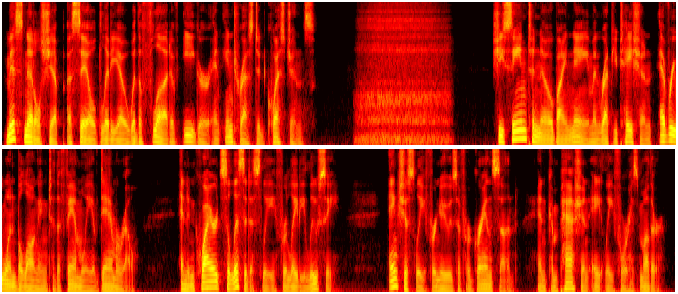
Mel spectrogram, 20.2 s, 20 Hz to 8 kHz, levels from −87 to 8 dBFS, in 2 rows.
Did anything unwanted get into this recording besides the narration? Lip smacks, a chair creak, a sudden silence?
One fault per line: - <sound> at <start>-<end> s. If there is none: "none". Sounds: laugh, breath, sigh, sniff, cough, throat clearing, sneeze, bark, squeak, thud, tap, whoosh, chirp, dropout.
- breath at 5.3-6.8 s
